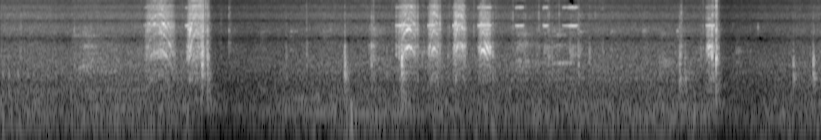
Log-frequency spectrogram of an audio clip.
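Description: Cordless drill-driver running in short trigger bursts, driving screws through a stainless steel bracket into a boat transom: a first burst, a quick cluster of bursts, then one last short burst as the screws are snugged flush.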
